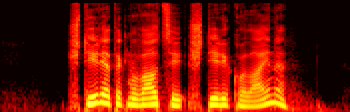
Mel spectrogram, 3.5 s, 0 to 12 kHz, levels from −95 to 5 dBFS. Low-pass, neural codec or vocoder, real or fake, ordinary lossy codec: 10.8 kHz; none; real; none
